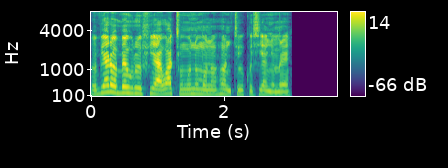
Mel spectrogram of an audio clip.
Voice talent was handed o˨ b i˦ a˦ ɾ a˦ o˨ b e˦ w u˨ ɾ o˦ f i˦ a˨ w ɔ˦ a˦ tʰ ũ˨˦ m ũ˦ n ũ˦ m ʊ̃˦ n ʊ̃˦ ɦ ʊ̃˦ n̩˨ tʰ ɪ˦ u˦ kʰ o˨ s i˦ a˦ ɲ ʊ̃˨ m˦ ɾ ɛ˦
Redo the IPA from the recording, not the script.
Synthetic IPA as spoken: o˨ b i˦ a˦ ɾ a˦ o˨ b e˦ w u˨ ɾ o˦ f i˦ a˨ w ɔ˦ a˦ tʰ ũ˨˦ m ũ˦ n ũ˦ m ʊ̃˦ n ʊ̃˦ ɦ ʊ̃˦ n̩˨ tʰ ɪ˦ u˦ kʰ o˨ s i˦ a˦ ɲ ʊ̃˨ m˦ ɾ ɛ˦

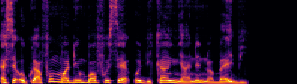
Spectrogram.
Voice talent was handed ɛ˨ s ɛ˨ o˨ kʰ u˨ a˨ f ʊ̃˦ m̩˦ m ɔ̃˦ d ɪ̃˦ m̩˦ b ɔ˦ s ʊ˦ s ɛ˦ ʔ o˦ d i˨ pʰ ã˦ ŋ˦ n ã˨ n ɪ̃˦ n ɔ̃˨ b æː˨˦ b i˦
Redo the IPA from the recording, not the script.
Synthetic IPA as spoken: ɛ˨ s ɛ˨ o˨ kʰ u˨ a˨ f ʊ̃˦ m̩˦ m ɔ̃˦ d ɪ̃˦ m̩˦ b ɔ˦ f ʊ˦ s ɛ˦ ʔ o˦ d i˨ kʰ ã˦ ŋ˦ ɲ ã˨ n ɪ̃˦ n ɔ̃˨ b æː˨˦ b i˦

